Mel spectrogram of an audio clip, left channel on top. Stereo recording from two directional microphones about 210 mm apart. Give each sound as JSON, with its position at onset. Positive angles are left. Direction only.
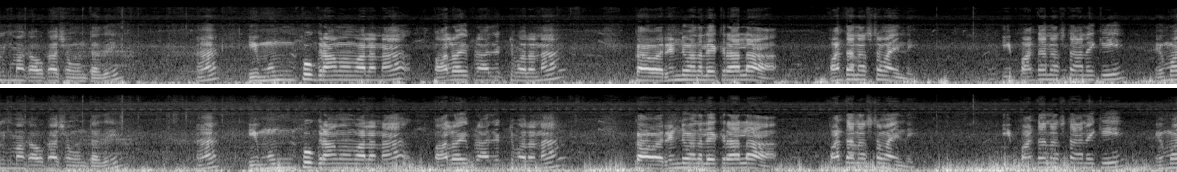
{"t": 0.1, "sound": "speech", "side_deg": -5}
{"t": 10.2, "sound": "speech", "side_deg": -15}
